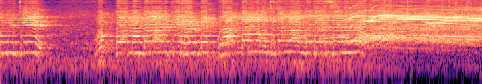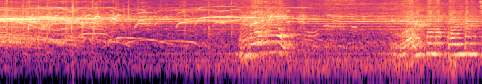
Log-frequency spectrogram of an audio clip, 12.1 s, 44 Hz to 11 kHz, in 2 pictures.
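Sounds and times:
crowd noise: 1.2s - 12.0s.

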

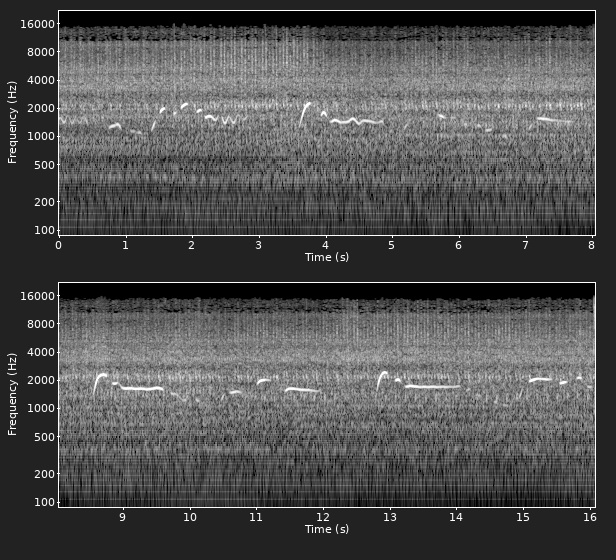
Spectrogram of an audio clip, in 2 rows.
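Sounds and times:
whistled chirps: 0.0s - 7.9s, 8.5s - 12.2s, 12.8s - 16.0s
toy tractor engine rattling: 0.0s - 16.0s.

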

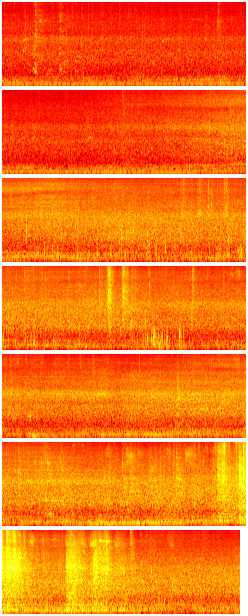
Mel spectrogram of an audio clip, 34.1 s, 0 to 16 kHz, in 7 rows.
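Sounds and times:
road traffic rumble: 0.0s - 34.0s.

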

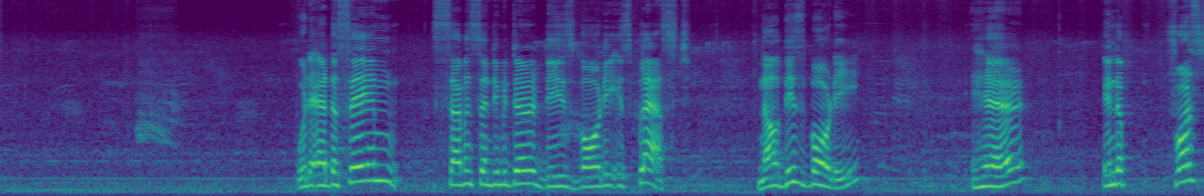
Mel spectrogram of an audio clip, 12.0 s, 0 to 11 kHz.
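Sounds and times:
steady low hum: 0.0s - 12.0s
bird call: 0.7s - 2.8s.

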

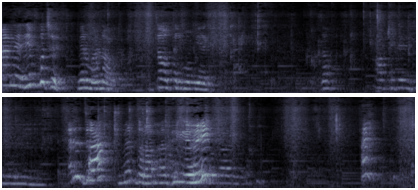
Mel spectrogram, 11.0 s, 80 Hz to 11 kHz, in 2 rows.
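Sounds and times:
puppies eating from steel bowl: 2.9s - 9.0s.

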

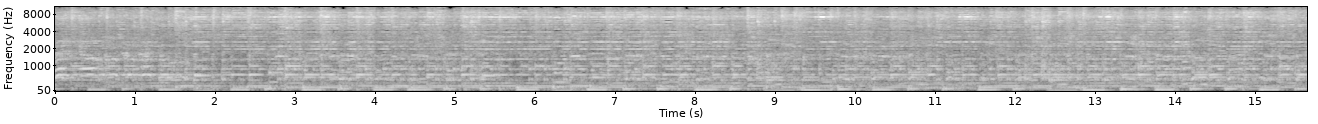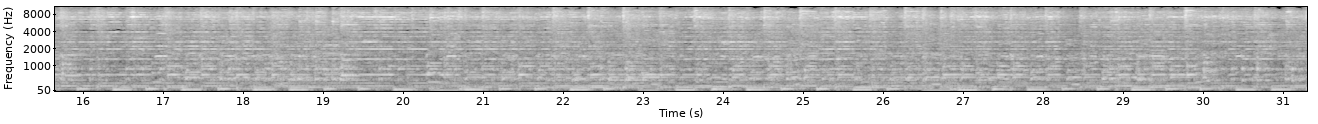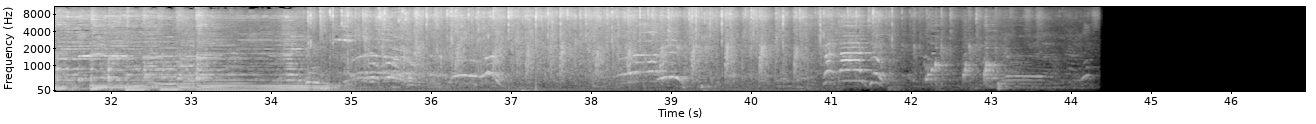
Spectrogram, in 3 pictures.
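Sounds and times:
strummed acoustic guitar: 0.0s - 34.9s
upright bass plucking: 0.0s - 35.2s
fiddle: 0.0s - 38.7s
banjo rolls: 0.0s - 43.5s.

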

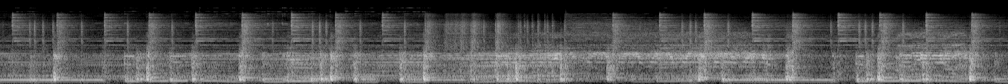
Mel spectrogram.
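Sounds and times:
electronic drum kit hits: 0.0s - 10.0s
heavy rock song: 0.0s - 10.0s.

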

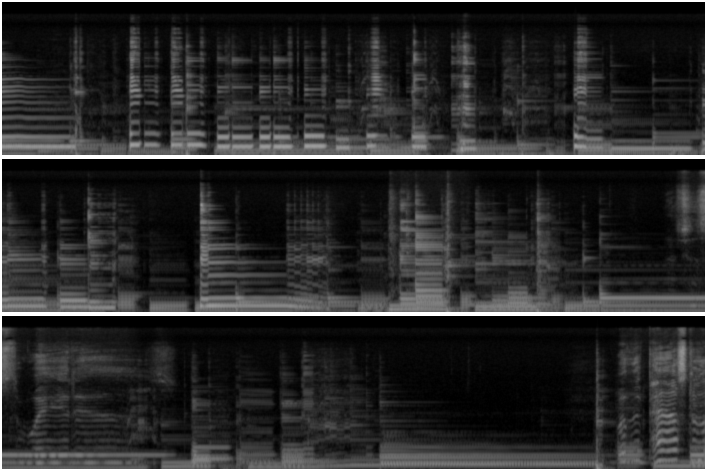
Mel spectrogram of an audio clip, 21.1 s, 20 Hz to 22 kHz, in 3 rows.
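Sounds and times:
electric bass tapped and plucked: 0.0s - 21.0s.

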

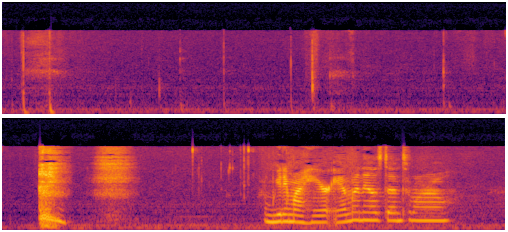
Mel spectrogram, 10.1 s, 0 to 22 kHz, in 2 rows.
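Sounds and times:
woman clearing her throat: 5.4s - 5.8s.

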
